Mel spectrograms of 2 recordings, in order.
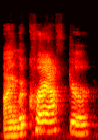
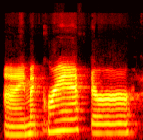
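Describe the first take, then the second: First: "I'm a crafter" in a Midwestern American accent. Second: Slow, loud try at a Midwestern American accent; a dragged-out stab at a Midwestern American accent; attempted Midwestern accent. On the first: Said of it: "test your Midwestern American accent". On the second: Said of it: "Where was that from?". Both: Shown as a demonstration.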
